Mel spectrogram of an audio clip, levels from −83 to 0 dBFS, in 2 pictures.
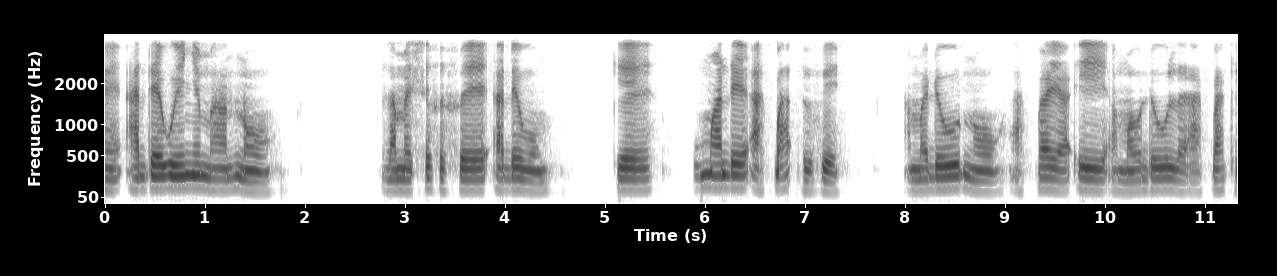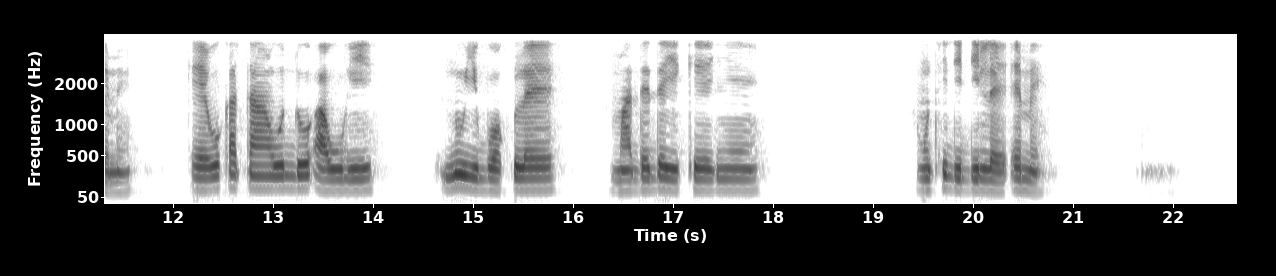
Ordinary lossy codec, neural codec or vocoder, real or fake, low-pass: AAC, 32 kbps; none; real; 3.6 kHz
